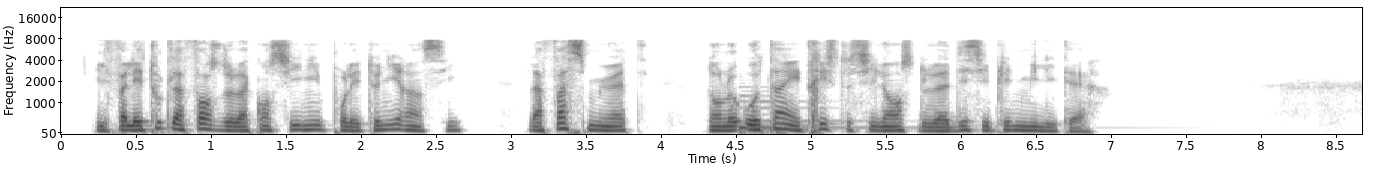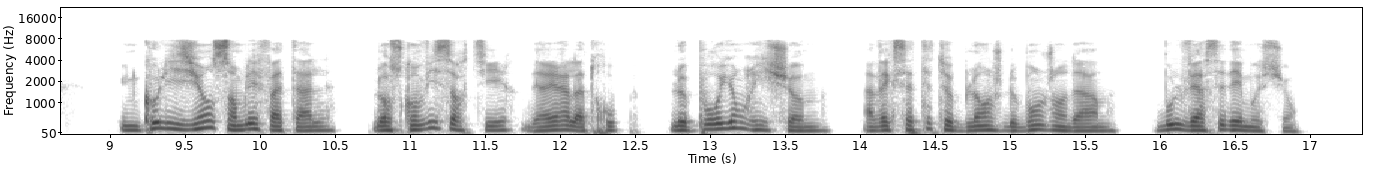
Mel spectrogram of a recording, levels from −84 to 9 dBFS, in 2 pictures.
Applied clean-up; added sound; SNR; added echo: none; Bowed string instrument; 18 dB; none.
